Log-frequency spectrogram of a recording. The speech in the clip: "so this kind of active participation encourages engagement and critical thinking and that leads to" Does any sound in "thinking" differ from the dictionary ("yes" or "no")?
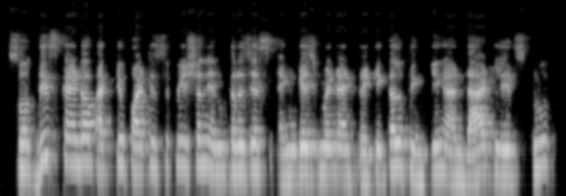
yes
